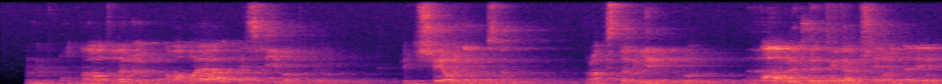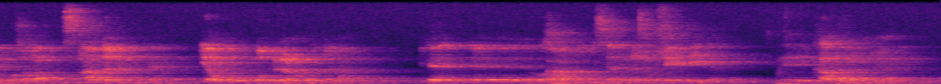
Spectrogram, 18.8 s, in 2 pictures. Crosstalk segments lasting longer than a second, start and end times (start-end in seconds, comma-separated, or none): 7.9-9.3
